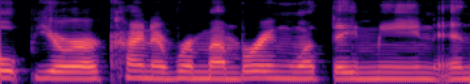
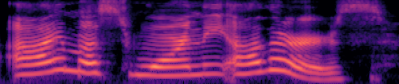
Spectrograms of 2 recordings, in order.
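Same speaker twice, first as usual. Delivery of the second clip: higher, louder, urgent and frightened; alarmed cry; 8 semitones higher, 5 dB louder than usual. Acted. Girl running to warn her village, urgent frightened cry. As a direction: call out the warning in alarm. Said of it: "Nannetti cried".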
